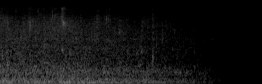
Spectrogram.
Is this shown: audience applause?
no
